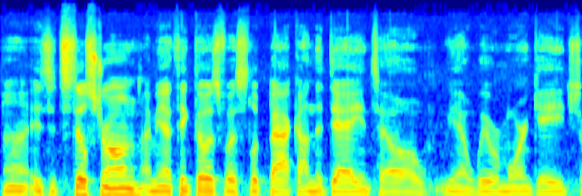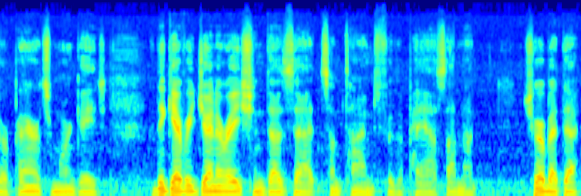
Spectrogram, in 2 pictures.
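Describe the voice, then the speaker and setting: A man's voice: low voice, steady tone, brisk, slight background noise. A middle-aged man hosting an interview, asking questions conversationally and often restarting them mid-sentence. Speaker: host.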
